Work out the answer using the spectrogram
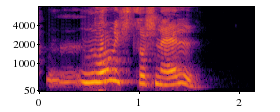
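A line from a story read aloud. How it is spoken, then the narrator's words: Small dragon stuttering. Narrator (German): stottert der kleine Drache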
